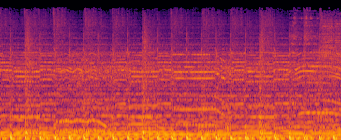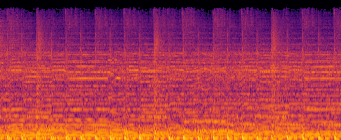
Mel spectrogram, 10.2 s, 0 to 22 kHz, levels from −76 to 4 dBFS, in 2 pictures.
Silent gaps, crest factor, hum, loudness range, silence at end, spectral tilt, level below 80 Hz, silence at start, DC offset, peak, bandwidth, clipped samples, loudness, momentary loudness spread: none; 10 dB; none; 0 LU; 0 s; -4.5 dB/octave; -14 dBFS; 0 s; under 0.1%; 0 dBFS; 17.5 kHz; under 0.1%; -10 LUFS; 1 LU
